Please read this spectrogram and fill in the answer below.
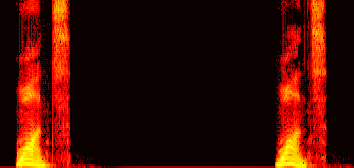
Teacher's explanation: Cuando uno le habla a alguien, en palabras tales como want, se agrega un sonido de s o z.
